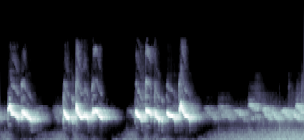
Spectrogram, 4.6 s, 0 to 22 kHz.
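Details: Oriental white-eye song from 24 March 2022: three lively bursts of high, sweet twittering about one second apart, then a thinner, softer trailing warble over a rising background hiss.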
